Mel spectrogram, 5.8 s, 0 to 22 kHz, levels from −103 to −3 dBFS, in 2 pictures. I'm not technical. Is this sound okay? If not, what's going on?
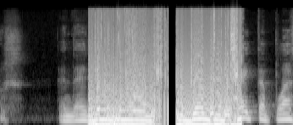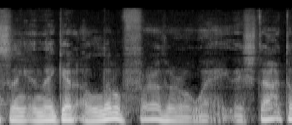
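No, it isn't. From 0.88 to 2.41 s, just after "and they" and until "the blessing and they", there's a fault called integer read as float. The audio was stored as whole numbers but played back as if they were decimal numbers, which fits 32-bit samples being misread this way. The values come out wildly wrong, so the sound slams between silence and maximum level, giving a harsh, extremely loud buzz that cuts out in the quietest moments.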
